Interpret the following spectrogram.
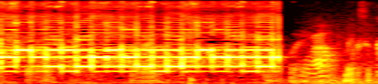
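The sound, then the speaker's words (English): A bright, melodic phone ringtone plays loudly in a repeating pattern of quick tones for about two seconds, then cuts off abruptly as a voice begins talking. “I don't know this phone yet. I learned their new phone.”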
